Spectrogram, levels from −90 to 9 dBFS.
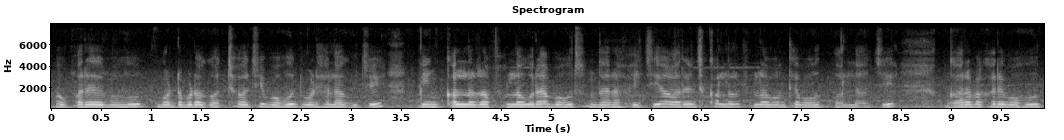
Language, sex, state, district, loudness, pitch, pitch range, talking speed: Odia, female, Odisha, Khordha, -17 LUFS, 220 Hz, 210-230 Hz, 165 wpm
